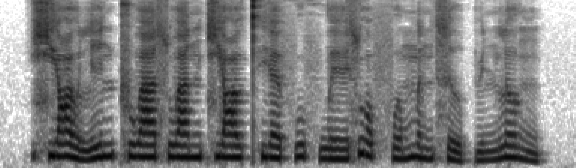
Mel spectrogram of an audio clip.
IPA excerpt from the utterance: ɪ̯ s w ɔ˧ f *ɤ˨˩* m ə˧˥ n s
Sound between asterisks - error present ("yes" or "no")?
yes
